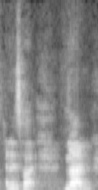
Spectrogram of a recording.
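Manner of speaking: ordinary talk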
